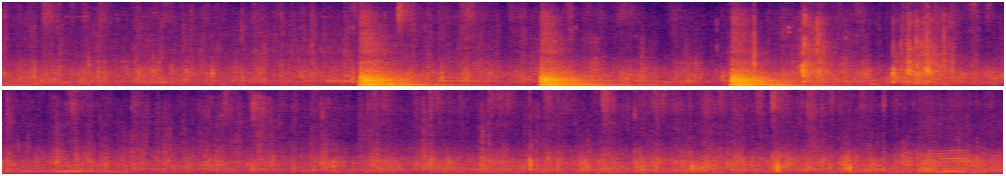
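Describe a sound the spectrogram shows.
A crowd of men and women murmurs at a distance outdoors.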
